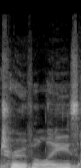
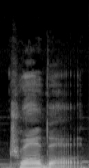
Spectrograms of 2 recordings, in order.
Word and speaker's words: Trouvailles: I've called it travels I've called it try trival or trival and there are so many different pronunciations of this box I have gone on Google and heard numerous interpretations but I believe the French is Trava so which means to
